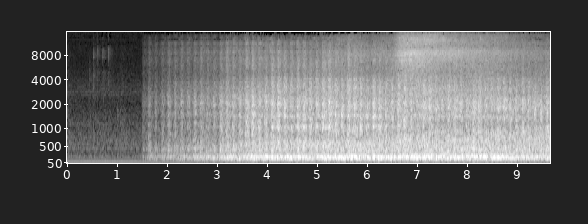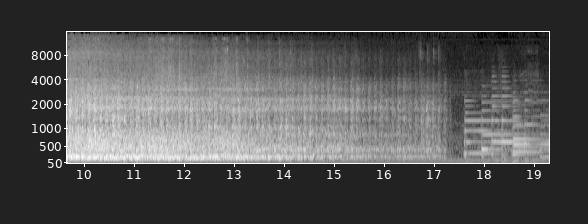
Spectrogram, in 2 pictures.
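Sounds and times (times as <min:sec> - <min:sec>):
train sound effect steam hiss: 0:01.5 - 0:17.4
train sound effect rhythmic chugging: 0:01.5 - 0:19.3
piano notes: 0:17.6 - 0:19.3.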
